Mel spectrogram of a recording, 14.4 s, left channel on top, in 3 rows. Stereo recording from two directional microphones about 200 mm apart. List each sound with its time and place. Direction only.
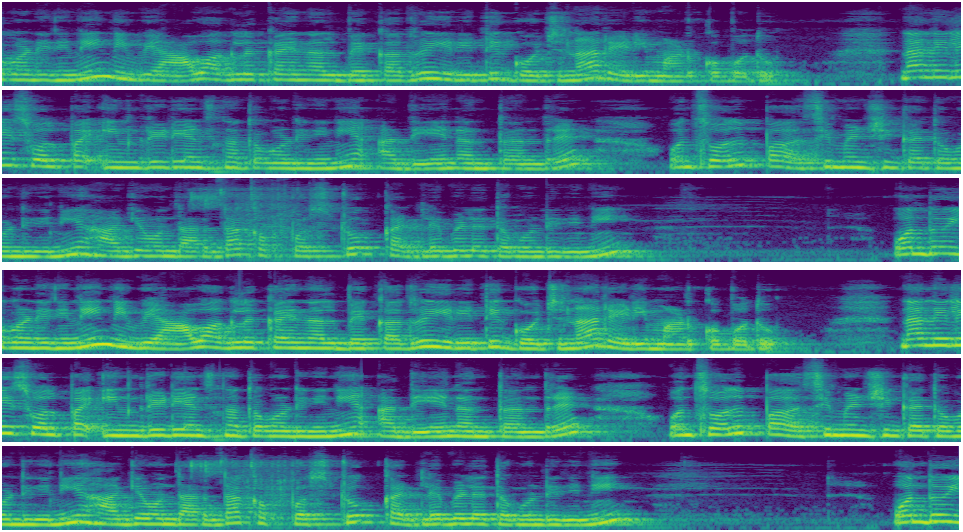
0.0 s a woman's voice: 15° right (ahead or behind)
14.0 s a woman's voice: 15° right (ahead or behind)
